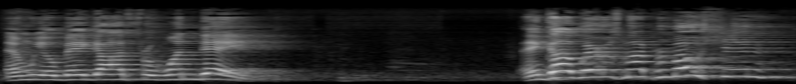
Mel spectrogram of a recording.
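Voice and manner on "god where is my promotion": high demanding whine to God; demanding shout. Retold or imitated. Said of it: "we get entitled".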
